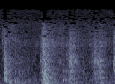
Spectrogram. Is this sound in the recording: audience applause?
no

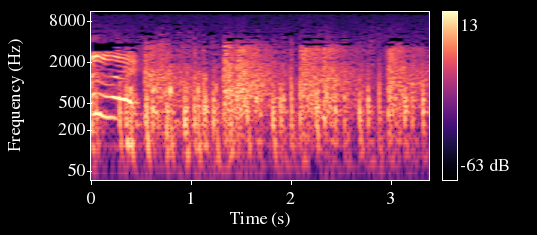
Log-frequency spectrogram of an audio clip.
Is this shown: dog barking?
no

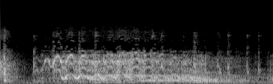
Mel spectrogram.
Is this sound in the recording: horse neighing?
yes

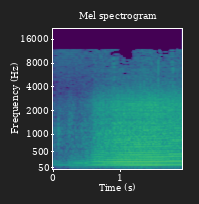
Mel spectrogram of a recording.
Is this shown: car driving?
yes

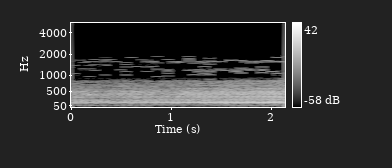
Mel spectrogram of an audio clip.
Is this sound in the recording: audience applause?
no

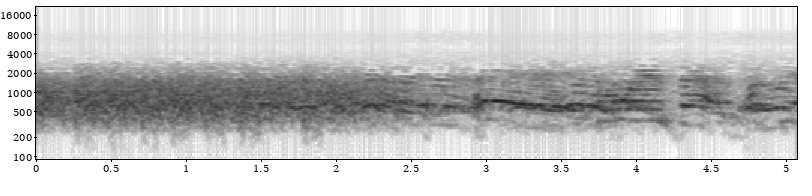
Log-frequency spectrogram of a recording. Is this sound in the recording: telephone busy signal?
no

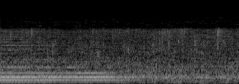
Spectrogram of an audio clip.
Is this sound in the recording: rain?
yes

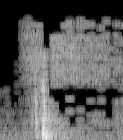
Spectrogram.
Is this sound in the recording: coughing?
no

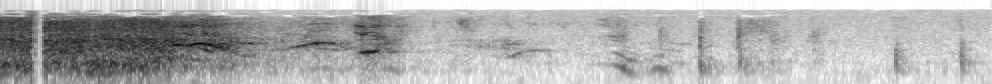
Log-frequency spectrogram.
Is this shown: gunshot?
yes

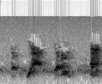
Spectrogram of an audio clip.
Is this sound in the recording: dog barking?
yes

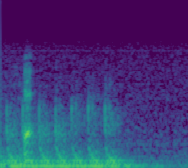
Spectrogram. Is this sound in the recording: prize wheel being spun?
no

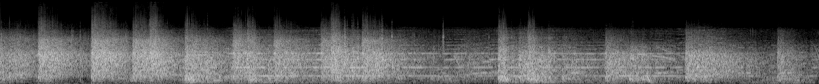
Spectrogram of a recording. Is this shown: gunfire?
yes

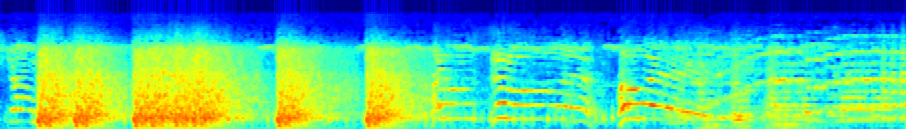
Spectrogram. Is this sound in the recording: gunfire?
yes

